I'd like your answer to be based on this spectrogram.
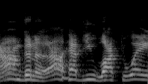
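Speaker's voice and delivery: acted, wound-up, frantic, freaking-out outburst. Retelling a film sheriff's outburst: imitating someone freaking out. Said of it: "he just freaking out".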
